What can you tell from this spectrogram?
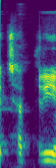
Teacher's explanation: स, स ये ऋषि वाला स है, ये किससे होता है, मूर्धा से। तो यानी कंठ और मूर्धा से वायु टकराएगी तब जाके क्षत्रिय बोल पाओगे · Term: कंठ मूर्धन्य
